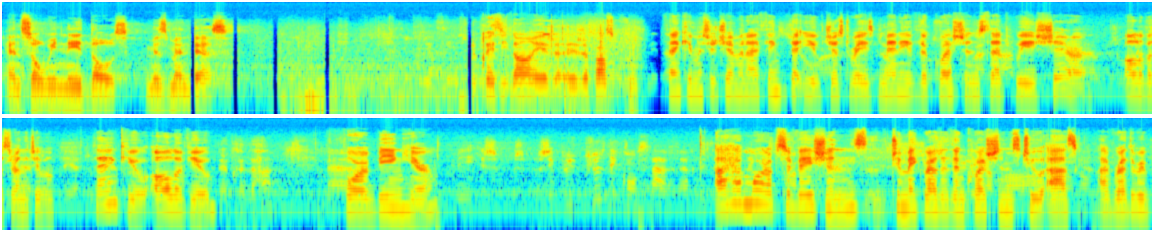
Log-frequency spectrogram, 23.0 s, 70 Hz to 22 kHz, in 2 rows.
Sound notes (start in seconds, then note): 9.6 speaking French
